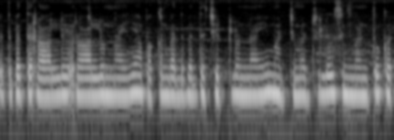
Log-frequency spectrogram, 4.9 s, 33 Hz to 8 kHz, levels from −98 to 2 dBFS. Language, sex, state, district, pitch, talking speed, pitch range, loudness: Telugu, female, Andhra Pradesh, Krishna, 195 Hz, 180 wpm, 190-205 Hz, -30 LUFS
